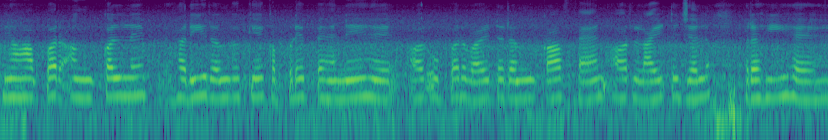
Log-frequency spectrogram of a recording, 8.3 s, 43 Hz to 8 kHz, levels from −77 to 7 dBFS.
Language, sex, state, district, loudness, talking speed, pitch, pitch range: Hindi, female, Maharashtra, Mumbai Suburban, -17 LUFS, 150 wpm, 205 Hz, 200-215 Hz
